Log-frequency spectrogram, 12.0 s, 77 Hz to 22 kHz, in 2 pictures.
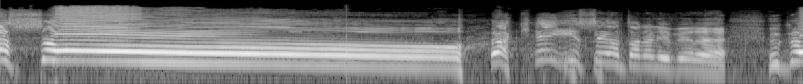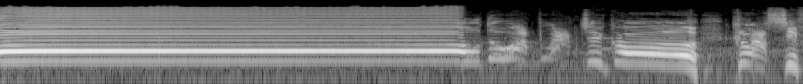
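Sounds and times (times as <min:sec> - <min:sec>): commentator shouting goal: 0:05.9 - 0:12.0.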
